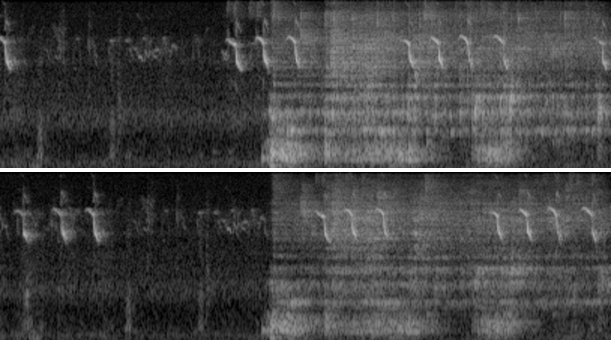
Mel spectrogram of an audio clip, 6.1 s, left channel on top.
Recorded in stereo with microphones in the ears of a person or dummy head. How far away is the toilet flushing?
About 0.7 m.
